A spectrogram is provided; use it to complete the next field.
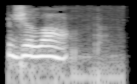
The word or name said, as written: jalop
